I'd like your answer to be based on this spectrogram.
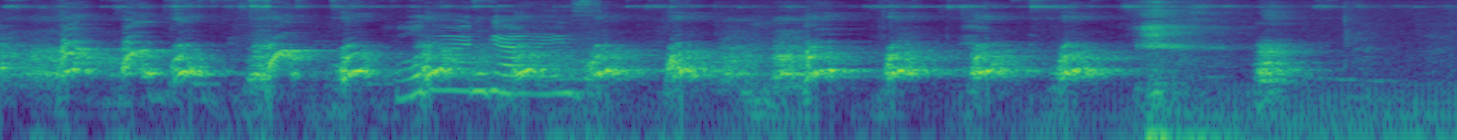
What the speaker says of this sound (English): The dogs got really excited.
